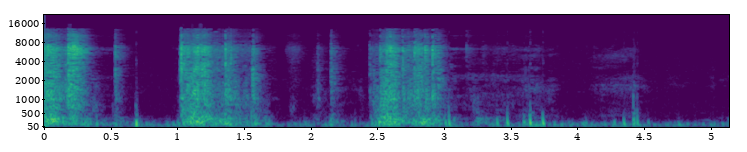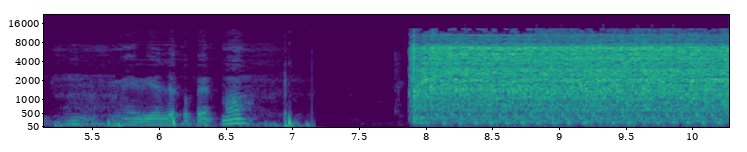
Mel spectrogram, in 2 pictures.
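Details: 1999 SYM Jet 50cc two-stroke scooter, previously non-running (no spark), after exhaust refitted, kick-started: fires and holds a steady buzzy idle with no misses; runs fine.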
